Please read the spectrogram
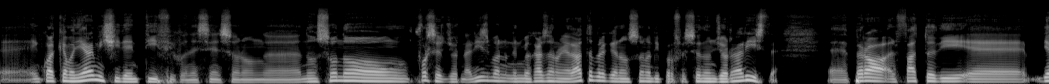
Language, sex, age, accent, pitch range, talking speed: Italian, male, 30-49, native, 130-180 Hz, 190 wpm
